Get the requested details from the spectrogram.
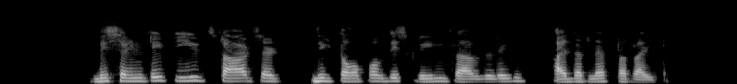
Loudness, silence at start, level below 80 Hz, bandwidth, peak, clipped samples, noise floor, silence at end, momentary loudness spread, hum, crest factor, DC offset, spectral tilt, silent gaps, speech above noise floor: -25 LUFS; 0.95 s; -66 dBFS; 6.4 kHz; -4 dBFS; under 0.1%; under -90 dBFS; 0.8 s; 6 LU; none; 22 dB; under 0.1%; -9 dB/octave; 5.40-5.52 s; over 66 dB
